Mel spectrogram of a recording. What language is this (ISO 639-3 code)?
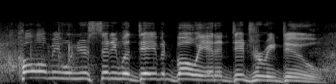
eng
